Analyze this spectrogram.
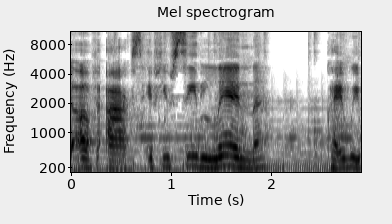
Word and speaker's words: ln: log base E of ax if you see Lin okay we pronounce it as Lin but we don't say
